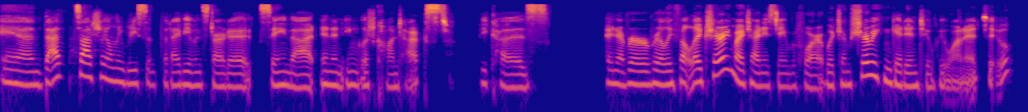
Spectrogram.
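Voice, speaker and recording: A woman's voice: on the low side, expressive, fairly quick, dry recording. A woman in her forties with a Canadian accent, a coach speaking as a podcast guest in an earnest, reflective way with frequent ums and self-corrections. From Hong Kong, raised in Canada. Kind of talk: podcast interview.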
